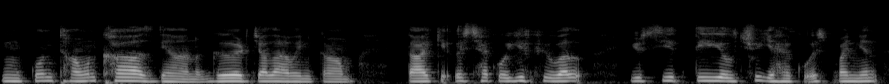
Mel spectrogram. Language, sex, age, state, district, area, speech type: Kashmiri, male, 30-45, Jammu and Kashmir, Baramulla, urban, spontaneous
